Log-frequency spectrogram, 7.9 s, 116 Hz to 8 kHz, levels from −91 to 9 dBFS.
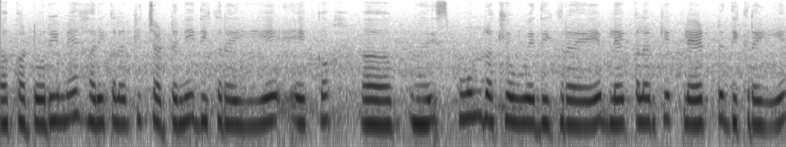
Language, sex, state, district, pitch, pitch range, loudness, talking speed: Hindi, female, Chhattisgarh, Bilaspur, 235 Hz, 230-250 Hz, -12 LUFS, 200 wpm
